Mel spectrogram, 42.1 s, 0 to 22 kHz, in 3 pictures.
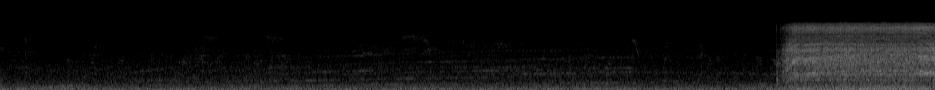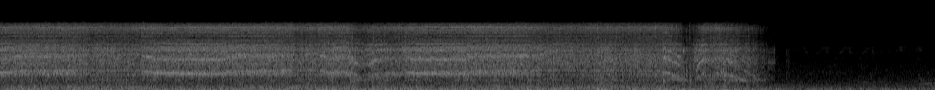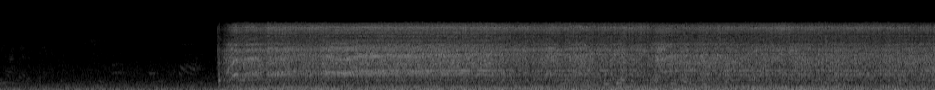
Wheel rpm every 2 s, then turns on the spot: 0, 0, 0, 0, 0, 10, 200, 230, 220, 210, 210, 230, 90, 0, 0, 30, 210, 230, 230, 230, 230.
none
